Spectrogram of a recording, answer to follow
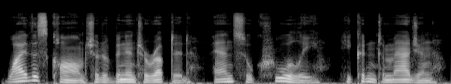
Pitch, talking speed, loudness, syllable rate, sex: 105 Hz, 175 wpm, -17 LUFS, 4.9 syllables/s, male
